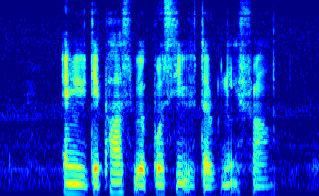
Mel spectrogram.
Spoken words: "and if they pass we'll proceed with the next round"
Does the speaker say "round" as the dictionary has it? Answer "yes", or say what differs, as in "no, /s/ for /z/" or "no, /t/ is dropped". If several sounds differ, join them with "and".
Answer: no, /d/ is dropped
